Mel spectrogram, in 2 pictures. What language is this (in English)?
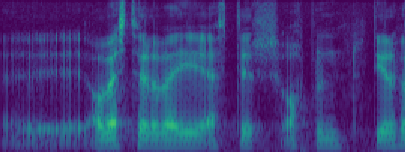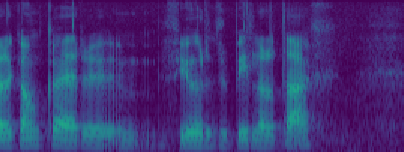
Icelandic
